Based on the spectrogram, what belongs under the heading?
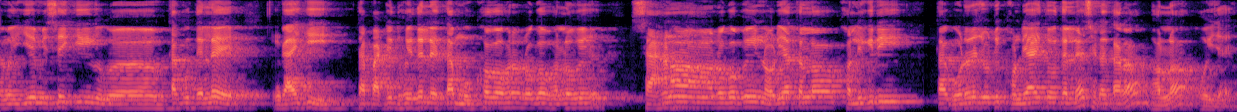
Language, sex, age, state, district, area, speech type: Odia, male, 45-60, Odisha, Khordha, rural, spontaneous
